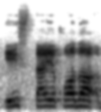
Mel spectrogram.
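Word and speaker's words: اسْتَيْقَظَ: Sama ini juga sama nih, istayqadha. Berapa ini hurufnya? 6. 6, maka dibacanya kasroh.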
